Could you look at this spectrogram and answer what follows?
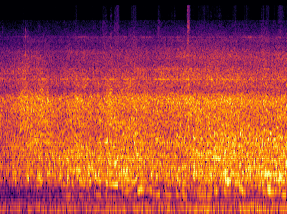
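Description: Iberia airliner passing at Manchester Airport, a loud continuous engine roar and rushing wash that holds steady, with a voice faintly audible beneath it.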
